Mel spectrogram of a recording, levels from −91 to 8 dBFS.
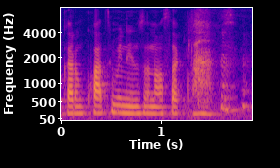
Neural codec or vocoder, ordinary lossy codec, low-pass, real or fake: none; none; none; real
